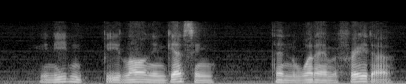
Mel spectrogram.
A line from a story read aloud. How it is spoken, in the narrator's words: she continued in a bitter and somber murmur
